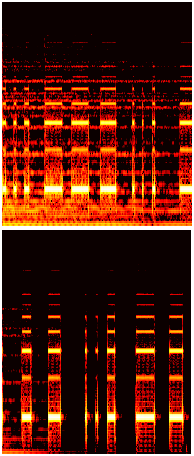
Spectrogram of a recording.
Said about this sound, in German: Das SOS-Zeichen, das ist mit einem Morseapparat gemorset worden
